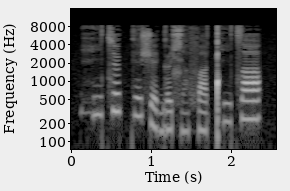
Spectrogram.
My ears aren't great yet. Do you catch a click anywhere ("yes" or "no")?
yes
